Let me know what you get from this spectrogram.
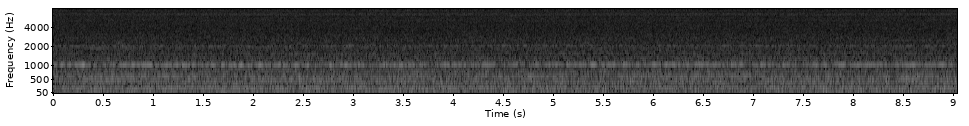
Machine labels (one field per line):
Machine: fan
